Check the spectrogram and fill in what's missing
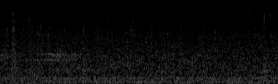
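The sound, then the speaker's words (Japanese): Steady rain patters on an umbrella, a dense, even spray of drops with soft irregular taps, continuing without pause and no voices. “屋根から滴る音。ぼつぼつと傘が雨をはじく。”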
